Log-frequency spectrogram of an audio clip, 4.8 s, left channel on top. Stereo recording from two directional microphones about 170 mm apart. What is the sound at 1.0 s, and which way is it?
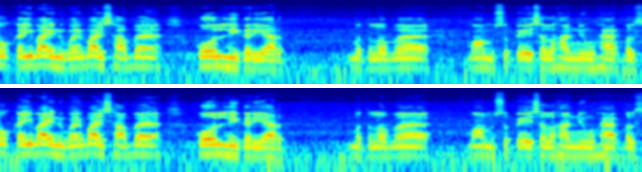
Speech, 40° right (ahead or behind).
